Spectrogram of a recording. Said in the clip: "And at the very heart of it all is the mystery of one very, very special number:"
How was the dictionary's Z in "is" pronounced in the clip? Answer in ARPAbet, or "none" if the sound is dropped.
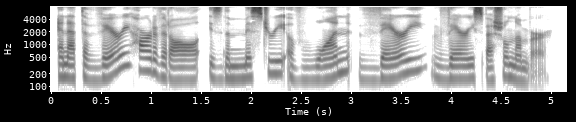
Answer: Z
